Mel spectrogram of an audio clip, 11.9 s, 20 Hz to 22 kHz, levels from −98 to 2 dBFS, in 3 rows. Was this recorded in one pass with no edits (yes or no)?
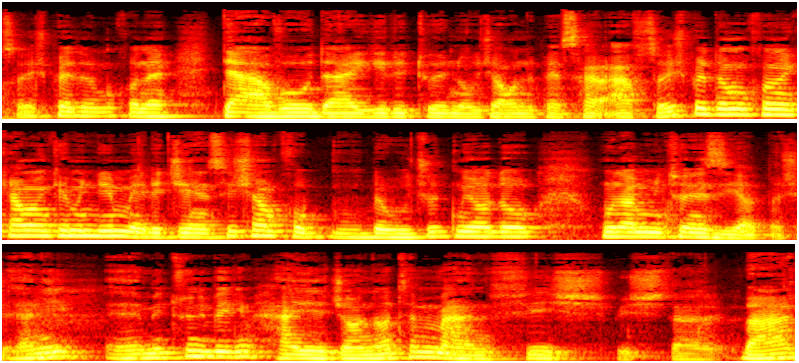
yes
